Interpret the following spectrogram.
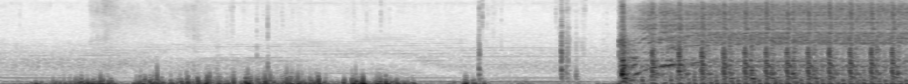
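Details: Lawn mower: uneven pull-cord cranking bursts for several seconds, then a brief rough sputter, but the engine never settles into a steady run; cranks, won't start.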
